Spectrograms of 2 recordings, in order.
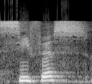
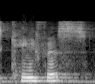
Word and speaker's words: Cephas: I think some people pronounce that Cephas. I think it's a hard C. I think it's Cephas, which means Peter.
